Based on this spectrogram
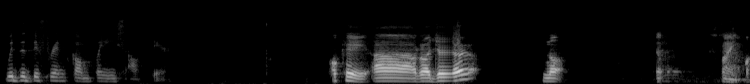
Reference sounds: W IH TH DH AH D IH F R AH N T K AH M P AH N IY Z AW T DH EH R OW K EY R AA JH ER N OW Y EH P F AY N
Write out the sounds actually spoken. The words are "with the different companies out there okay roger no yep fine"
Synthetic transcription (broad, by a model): W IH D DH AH D IH F R AH N T K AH M P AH N IY S AW T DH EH R OW K EY R AA JH ER N OW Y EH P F AY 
